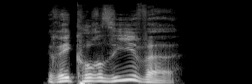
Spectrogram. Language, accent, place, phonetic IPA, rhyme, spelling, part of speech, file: German, Germany, Berlin, [ʁekʊʁˈziːvə], -iːvə, rekursive, adjective, De-rekursive.ogg
- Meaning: inflection of rekursiv: 1. strong/mixed nominative/accusative feminine singular 2. strong nominative/accusative plural 3. weak nominative all-gender singular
